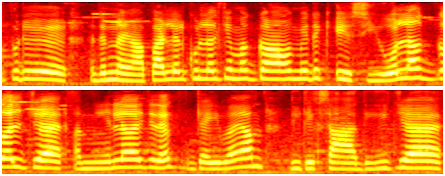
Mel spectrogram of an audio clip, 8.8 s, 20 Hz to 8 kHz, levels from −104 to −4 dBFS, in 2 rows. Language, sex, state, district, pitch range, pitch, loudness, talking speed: Magahi, female, Bihar, Jamui, 230-285 Hz, 260 Hz, -16 LUFS, 145 wpm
